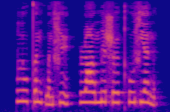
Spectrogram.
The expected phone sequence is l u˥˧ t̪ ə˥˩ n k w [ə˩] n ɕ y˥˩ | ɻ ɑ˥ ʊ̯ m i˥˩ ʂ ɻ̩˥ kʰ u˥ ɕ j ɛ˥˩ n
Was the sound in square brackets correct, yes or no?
yes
